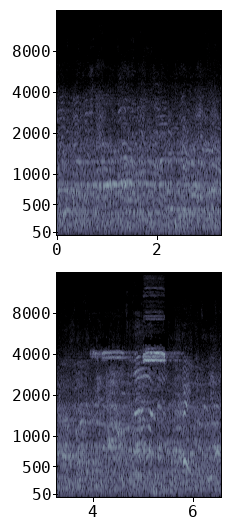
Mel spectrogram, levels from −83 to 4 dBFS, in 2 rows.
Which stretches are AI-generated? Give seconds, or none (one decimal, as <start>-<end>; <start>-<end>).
0.8-1.3; 3.4-5.8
